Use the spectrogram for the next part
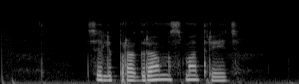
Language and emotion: Russian, neutral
